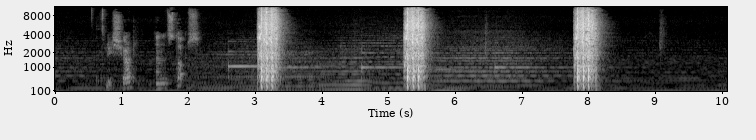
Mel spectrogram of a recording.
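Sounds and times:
airsoft gun firing bursts: 3.0s - 3.5s, 5.2s - 5.6s, 7.8s - 8.2s.

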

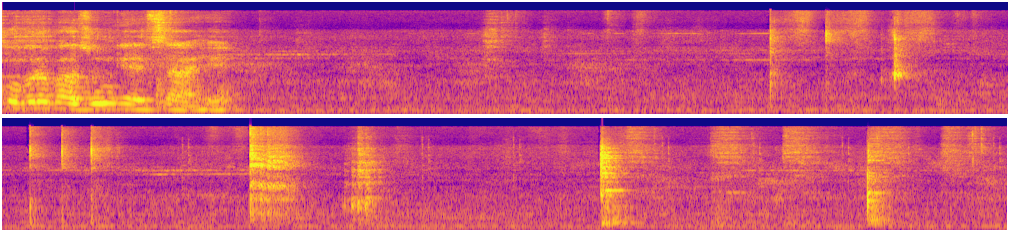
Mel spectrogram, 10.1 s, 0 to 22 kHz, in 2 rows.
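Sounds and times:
utensils and pans clinking: 6.2s - 7.1s, 8.0s - 10.0s.

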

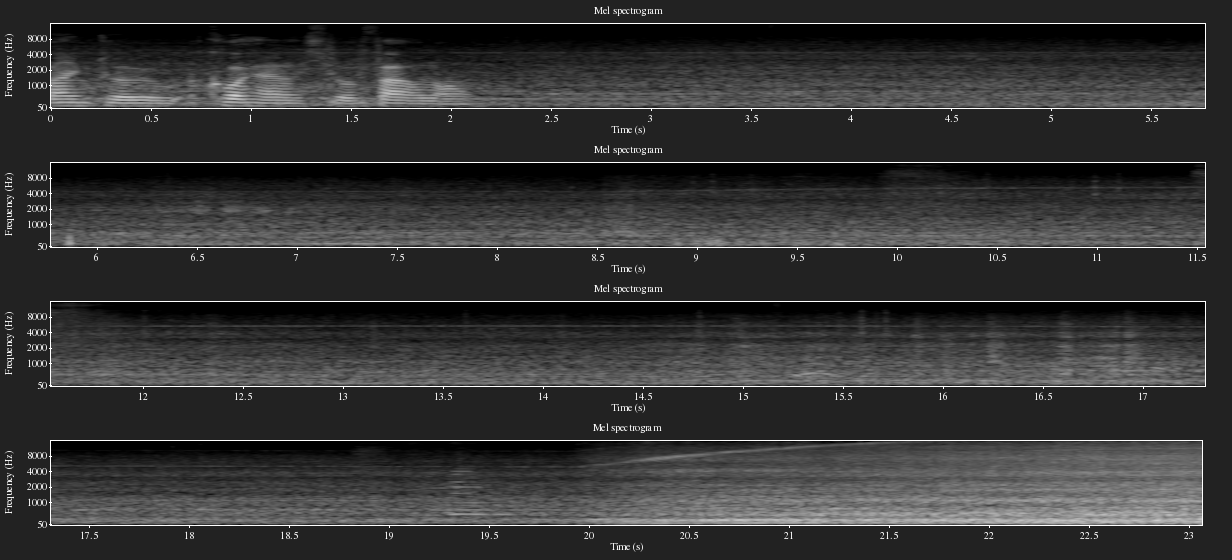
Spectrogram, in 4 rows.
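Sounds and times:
diesel truck engine running: 7.3s - 23.0s
short air hisses: 11.5s - 12.0s.

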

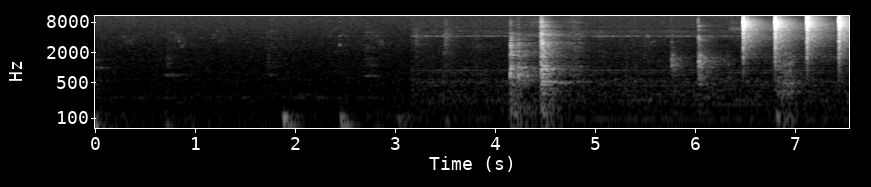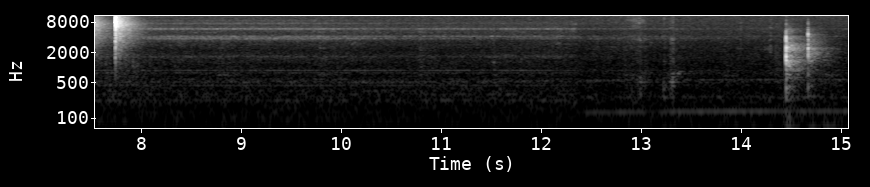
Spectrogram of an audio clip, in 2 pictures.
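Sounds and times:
spark igniter clicking: 6.4s - 8.1s.

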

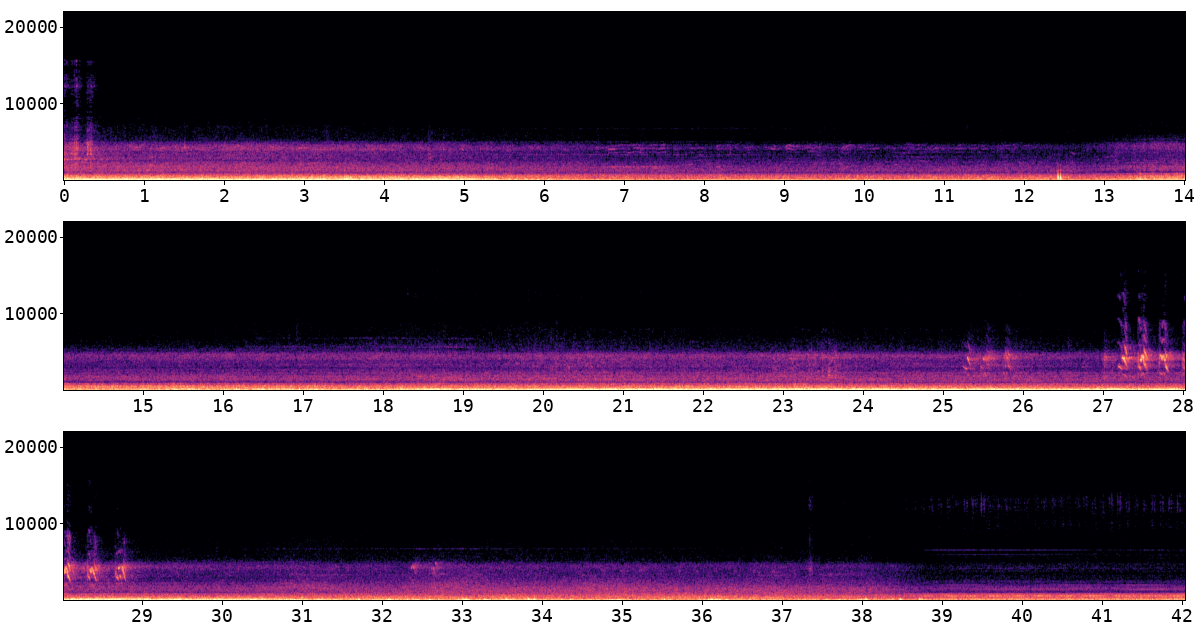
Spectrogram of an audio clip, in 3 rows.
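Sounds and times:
tram wheels rumbling on rail: 0.0s - 42.0s.

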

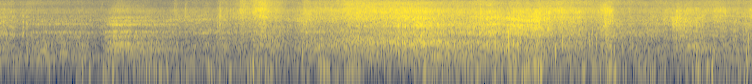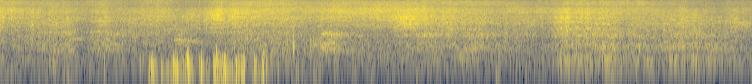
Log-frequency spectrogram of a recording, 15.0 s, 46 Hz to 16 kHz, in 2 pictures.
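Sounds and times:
skis hissing over snow: 0.0s - 15.0s
wind rushing over microphone: 8.8s - 11.0s.

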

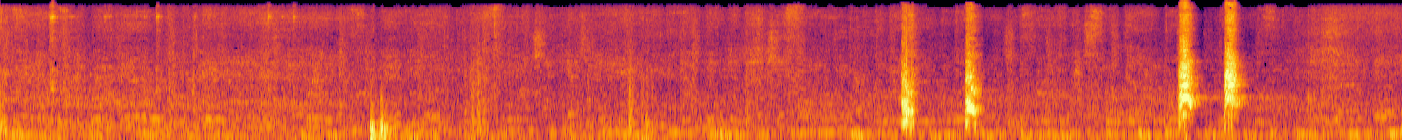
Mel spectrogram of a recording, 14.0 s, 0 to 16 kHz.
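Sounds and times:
dog barking: 9.0s - 9.9s, 11.8s - 12.6s.

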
